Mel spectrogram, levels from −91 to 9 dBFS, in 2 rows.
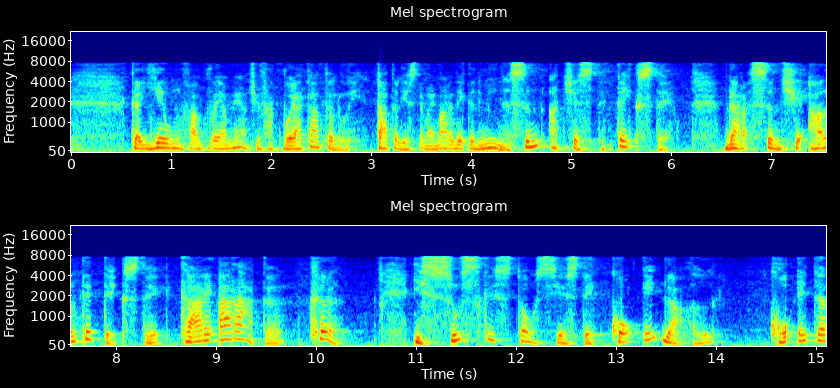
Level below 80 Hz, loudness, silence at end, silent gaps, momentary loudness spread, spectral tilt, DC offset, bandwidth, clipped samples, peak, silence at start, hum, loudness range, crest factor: -38 dBFS; -17 LUFS; 0 s; none; 12 LU; -7 dB/octave; under 0.1%; 8 kHz; under 0.1%; 0 dBFS; 0 s; none; 2 LU; 16 dB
